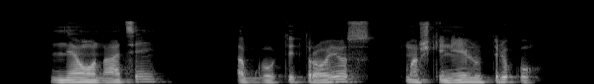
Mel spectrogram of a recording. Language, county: Lithuanian, Telšiai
